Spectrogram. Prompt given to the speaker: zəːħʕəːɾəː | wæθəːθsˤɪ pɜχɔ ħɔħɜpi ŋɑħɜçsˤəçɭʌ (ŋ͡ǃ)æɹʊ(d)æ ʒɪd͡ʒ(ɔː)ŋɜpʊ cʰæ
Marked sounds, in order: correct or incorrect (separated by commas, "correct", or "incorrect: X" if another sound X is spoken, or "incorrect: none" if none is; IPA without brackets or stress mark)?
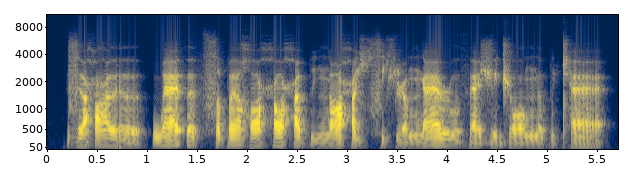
incorrect: ŋ, incorrect: θ, correct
